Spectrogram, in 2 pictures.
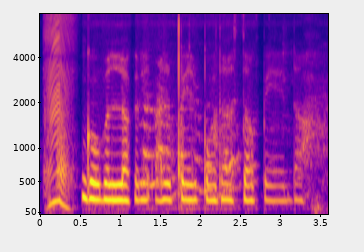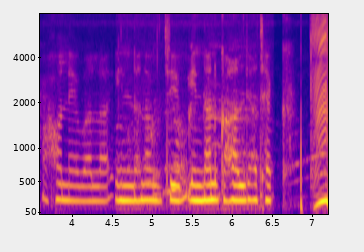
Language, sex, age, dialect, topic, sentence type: Magahi, male, 31-35, Northeastern/Surjapuri, agriculture, statement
